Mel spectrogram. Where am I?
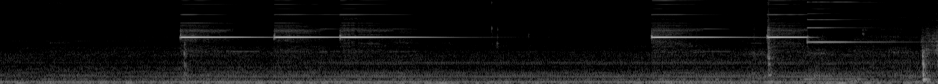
in a kitchen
